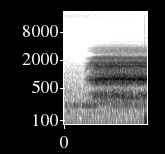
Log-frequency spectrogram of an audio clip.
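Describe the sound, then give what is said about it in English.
A single drawn-out wheezing gasp heard through a window pane, starting abruptly and staying airy and strained, with a faint whistling edge, with no talking. “More than that, through the window pane, I could have sworn I heard a wheezing gasp.”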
